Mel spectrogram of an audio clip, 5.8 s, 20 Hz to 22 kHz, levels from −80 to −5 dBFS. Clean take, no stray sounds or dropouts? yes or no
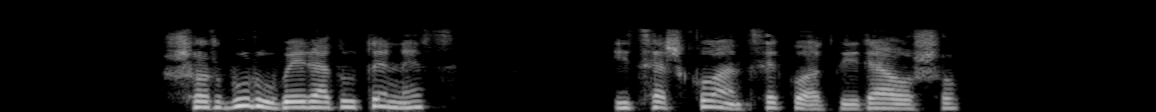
yes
